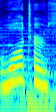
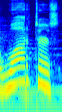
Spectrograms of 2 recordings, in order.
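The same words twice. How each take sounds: First: The R sound is plain, not rolled. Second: The R sound is rolled with the tongue. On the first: The speaker calls it right. "She pronounces that whole perfect" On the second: The speaker calls it wrong. "No, she didn't even roll her tongue"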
